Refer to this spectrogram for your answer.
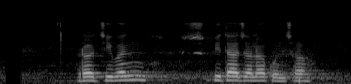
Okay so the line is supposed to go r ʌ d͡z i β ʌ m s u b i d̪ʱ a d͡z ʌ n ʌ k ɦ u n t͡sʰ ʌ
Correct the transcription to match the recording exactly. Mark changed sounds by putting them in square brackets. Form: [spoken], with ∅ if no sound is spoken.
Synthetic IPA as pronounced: r ʌ d͡z i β ʌ [n] s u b i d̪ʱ a d͡z ʌ n ʌ k ɦ u n t͡sʰ ʌ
